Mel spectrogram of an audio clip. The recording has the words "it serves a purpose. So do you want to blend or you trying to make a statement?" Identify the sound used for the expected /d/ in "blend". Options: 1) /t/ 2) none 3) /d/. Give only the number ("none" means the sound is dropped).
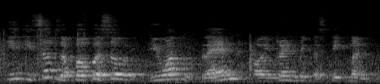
3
